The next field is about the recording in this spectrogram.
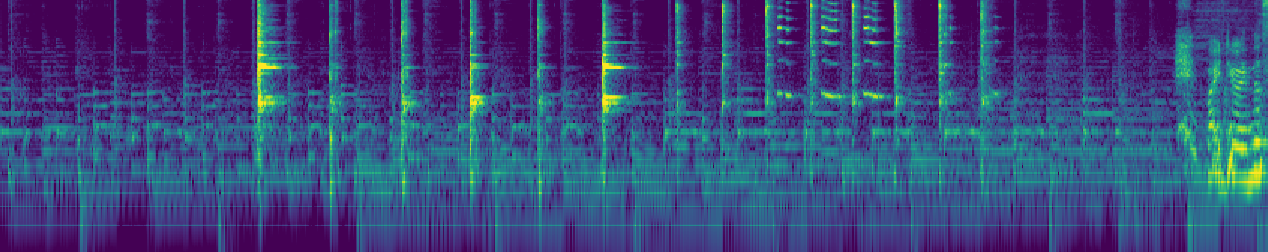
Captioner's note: hammer striking metal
